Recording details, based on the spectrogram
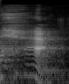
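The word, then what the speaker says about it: ح: without dot it's called ha ha ha ha you will have to pronunciate it from your throat okay so it will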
